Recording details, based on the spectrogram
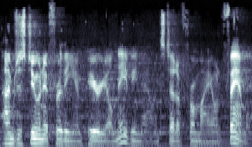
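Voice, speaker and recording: A man's voice: fairly low pitch, fast talker, lightly acted. A man playing a young naval cadet and translator in a sci-fi audio comic, plainspoken, dutiful and respectful but guarded. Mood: defensive, proud. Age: young adult. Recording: faint music behind the voice.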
